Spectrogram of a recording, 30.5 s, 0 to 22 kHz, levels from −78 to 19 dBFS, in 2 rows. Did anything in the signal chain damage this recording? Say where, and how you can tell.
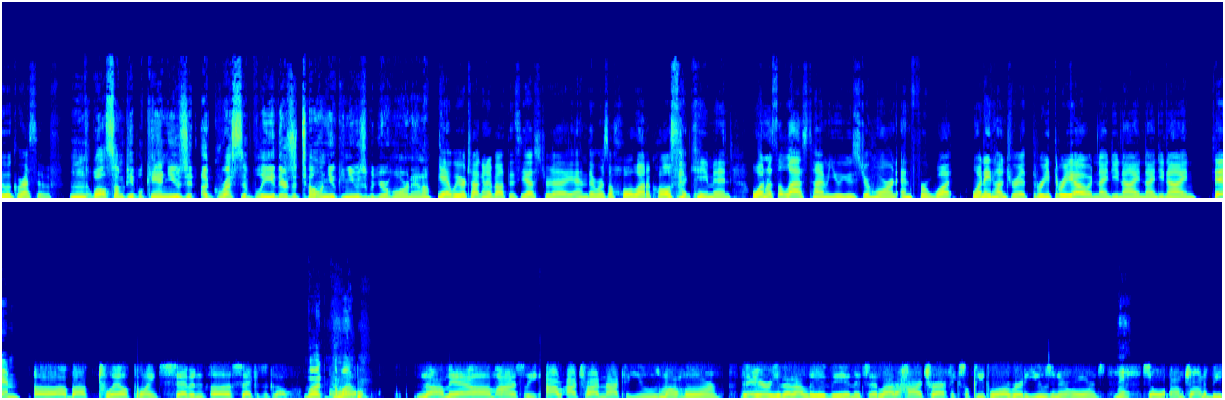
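Yes. From 28.34 s to 30.52 s, a stereo mixdown goes hollow: one channel lags about 0.4 ms, causing channel delay comb filtering with notches starting near 1.5 kHz.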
